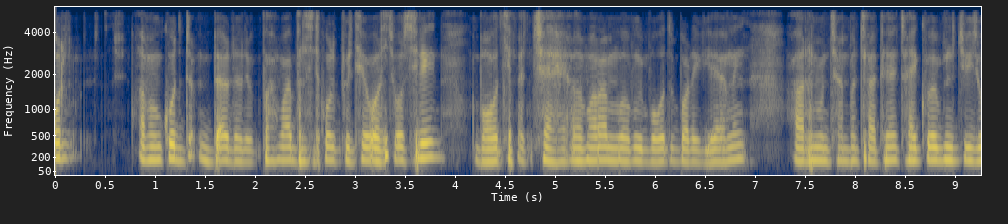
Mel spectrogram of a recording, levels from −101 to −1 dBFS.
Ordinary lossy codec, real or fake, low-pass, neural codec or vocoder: none; fake; 5.4 kHz; autoencoder, 44.1 kHz, a latent of 192 numbers a frame, MeloTTS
